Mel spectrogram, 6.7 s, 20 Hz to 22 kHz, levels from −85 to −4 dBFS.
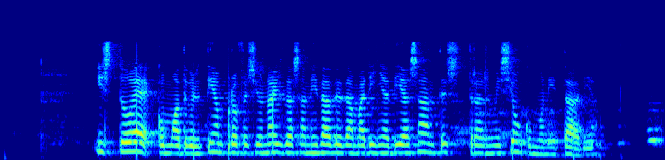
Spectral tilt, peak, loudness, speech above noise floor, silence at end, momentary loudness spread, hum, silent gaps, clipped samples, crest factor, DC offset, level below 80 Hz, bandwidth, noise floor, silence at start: -3 dB/octave; -26 dBFS; -43 LUFS; 30 dB; 0 s; 9 LU; none; none; under 0.1%; 18 dB; under 0.1%; -82 dBFS; 7.6 kHz; -73 dBFS; 0.95 s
